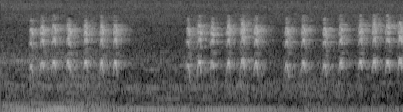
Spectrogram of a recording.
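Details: Caged household red-whiskered bulbul doing "rò", three bursts of fast, rattling, nasal notes separated by short pauses, over a constant low drone.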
